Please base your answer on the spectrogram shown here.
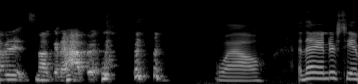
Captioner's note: laughs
